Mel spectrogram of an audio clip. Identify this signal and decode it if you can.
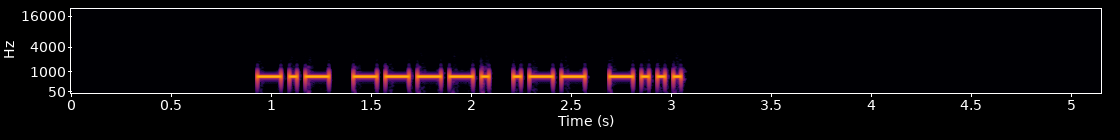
Morse code, heard as a keyed tone, about 30 wpm, 700 Hz. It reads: K9WB
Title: USA Call Signs - 4 Characters - Repeated 2x - 30wpm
